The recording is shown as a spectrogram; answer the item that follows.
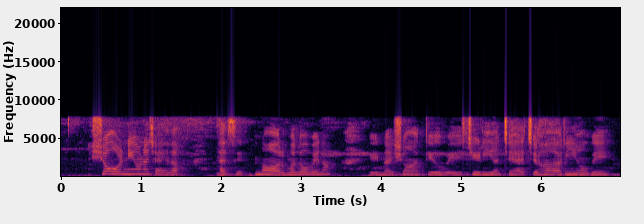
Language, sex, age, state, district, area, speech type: Dogri, female, 18-30, Jammu and Kashmir, Jammu, urban, spontaneous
